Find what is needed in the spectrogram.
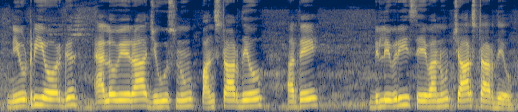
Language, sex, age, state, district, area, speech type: Punjabi, male, 18-30, Punjab, Gurdaspur, rural, read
